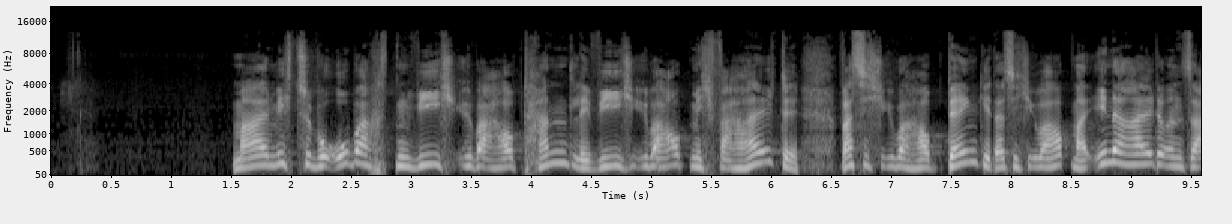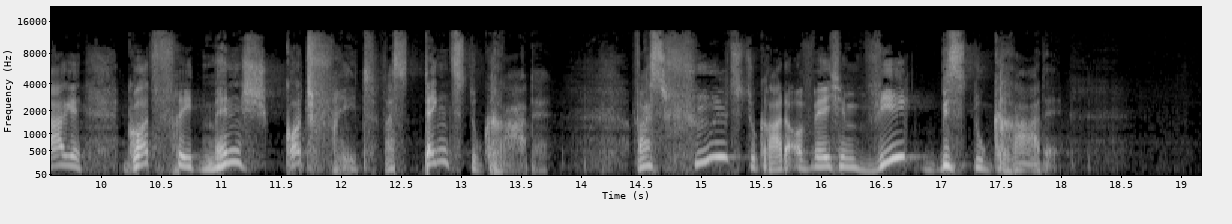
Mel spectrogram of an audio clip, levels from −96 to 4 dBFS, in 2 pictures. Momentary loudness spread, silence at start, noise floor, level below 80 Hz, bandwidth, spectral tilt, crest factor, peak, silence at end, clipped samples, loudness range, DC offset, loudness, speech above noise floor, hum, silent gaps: 9 LU; 1.5 s; -73 dBFS; -66 dBFS; 13 kHz; -4.5 dB/octave; 22 dB; -8 dBFS; 1.2 s; under 0.1%; 4 LU; under 0.1%; -29 LUFS; 44 dB; none; none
